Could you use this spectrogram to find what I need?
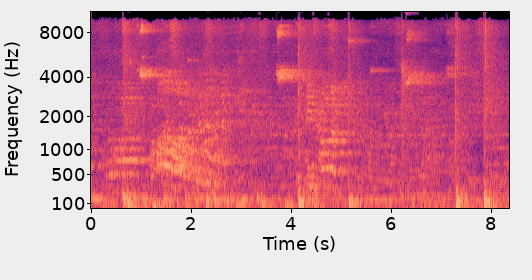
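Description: Shoes squeak sharply on a hard court floor.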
